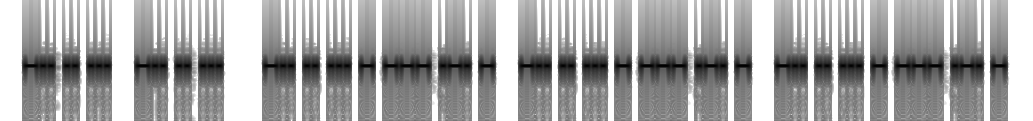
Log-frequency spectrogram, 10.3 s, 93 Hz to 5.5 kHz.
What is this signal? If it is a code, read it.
Morse code, heard as a keyed tone, about 30 wpm, 600 Hz. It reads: DIS DIS DISTORT DISTORT DISTORT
